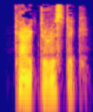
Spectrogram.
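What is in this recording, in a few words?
"characteristic", British English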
